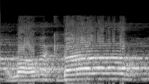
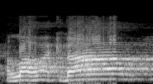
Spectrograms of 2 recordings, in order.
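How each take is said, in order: The two takes are said the same way.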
